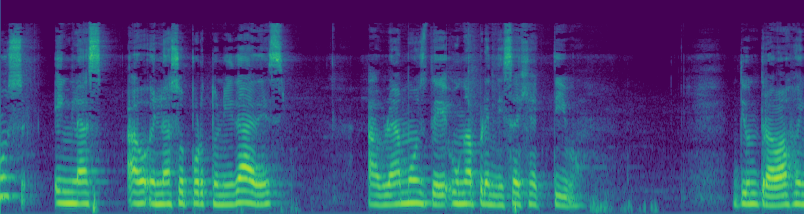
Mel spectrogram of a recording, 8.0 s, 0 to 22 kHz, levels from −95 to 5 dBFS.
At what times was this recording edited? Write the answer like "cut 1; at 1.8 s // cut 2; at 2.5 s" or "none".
none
